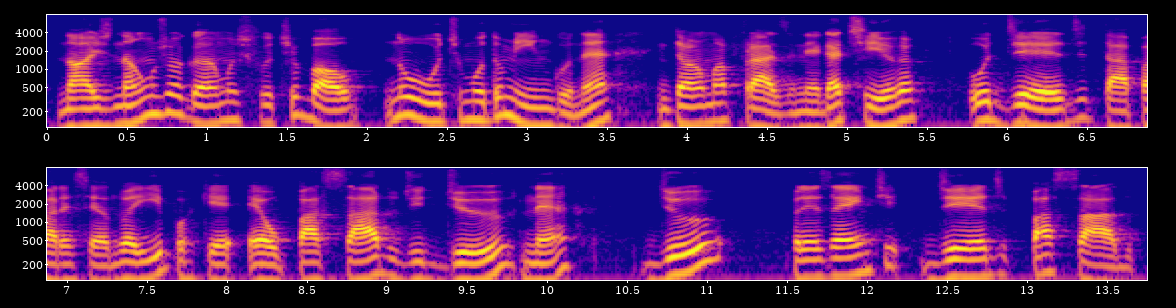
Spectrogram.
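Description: Brazilian man teaching English grammar. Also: on the low side. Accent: Brazilian Portuguese. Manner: explains step by step, often asks "né?" and "ok?"; reads English example sentences slowly and clearly. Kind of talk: recorded online lesson.

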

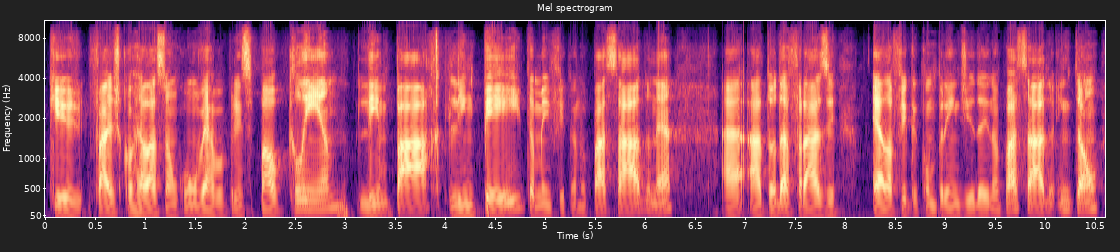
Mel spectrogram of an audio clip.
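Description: A man teaching English in a recorded online lesson. He is slow and patient, reads English example sentences very slowly, translates them, and ends phrases with reassuring tags. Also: medium pitch, a bit bright, clear, resonant tone, no room sound.

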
